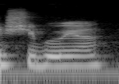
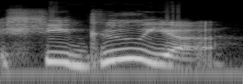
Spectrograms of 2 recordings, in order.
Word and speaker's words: Shibuya: That in Shibuya. Or as you call it, Shiguya. Is it not? That's not like a pronunciation thing. That's just the wrong word.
